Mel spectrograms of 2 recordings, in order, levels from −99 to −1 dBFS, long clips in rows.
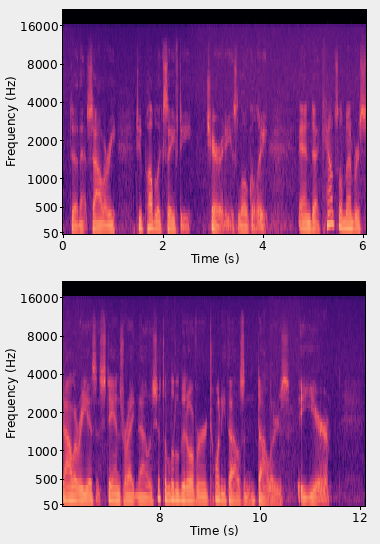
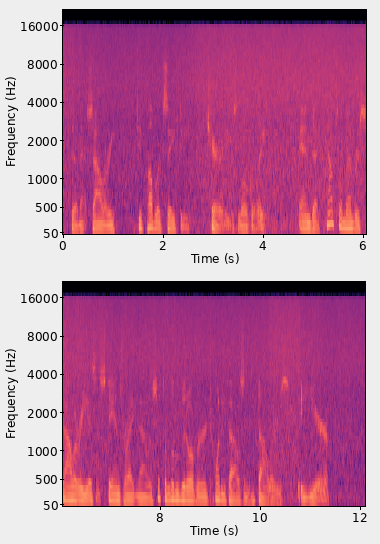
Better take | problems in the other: first | hiss; loud; throughout; 3 dB below the speech; faint in the first

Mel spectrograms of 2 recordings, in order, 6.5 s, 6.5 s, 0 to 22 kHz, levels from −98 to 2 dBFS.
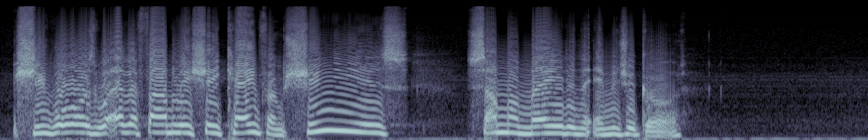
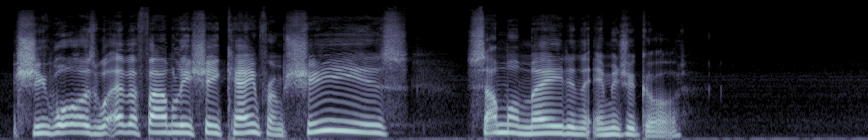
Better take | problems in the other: second | distortion; heavy; 6 dB below the speech

